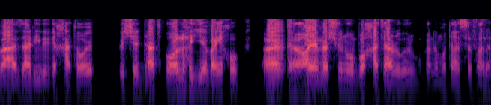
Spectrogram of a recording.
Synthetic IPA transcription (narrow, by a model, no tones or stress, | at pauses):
væzæɾiːbexæt̪ʰɒː | b̥e̞ʃe̞d̪ːæt̪ʰbɒːlɒːievæinxob̚ | ɒːjænd̪æʃunobɒːxæt̪ʰæɾːuːbe̞ɾuːmiko̞nemot̪ʰææsːe̞fɒ̰ːnḛ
